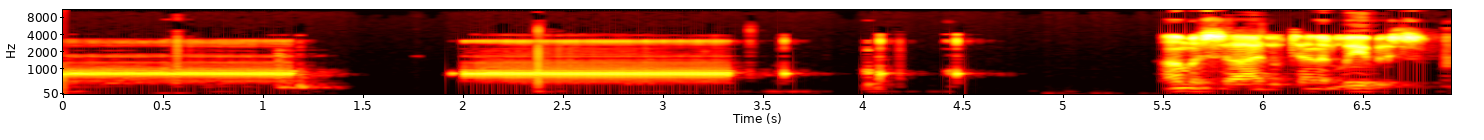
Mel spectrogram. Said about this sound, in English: What are you doing now? Calling that number. It might be a lead.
